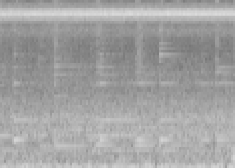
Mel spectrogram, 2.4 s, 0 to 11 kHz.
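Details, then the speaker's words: DC-DC boost converter module with about 10–13.86 V input and output set near 12–13.9 V: a thin, steady, very high-pitched coil whine at no load that stops when a load is applied, though the voltage then drops; input-output difference too small. "なんでこんな音すんねやろうるさいな負かけてみようか負かけたら大丈夫かなあフかけたら音は止まるね"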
